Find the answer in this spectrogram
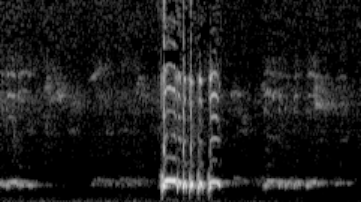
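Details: Local zebra dove from Java singing vigorously: a brief stretch of soft trilled coos, then one loud staccato phrase of rapid pulsed coo notes, then quieter trilling again. Intended to lure lazy doves into singing.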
